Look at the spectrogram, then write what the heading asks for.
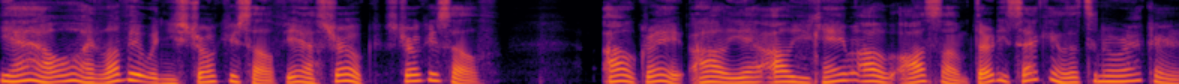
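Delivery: high, put-on girly woman's voice. Mocking the Game of Thrones writer, in a put-on woman's voice. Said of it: "putting on his best girl, like woman voice".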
